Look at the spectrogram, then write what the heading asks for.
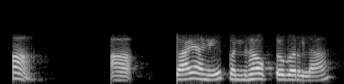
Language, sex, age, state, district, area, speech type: Marathi, female, 60+, Maharashtra, Nashik, urban, conversation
